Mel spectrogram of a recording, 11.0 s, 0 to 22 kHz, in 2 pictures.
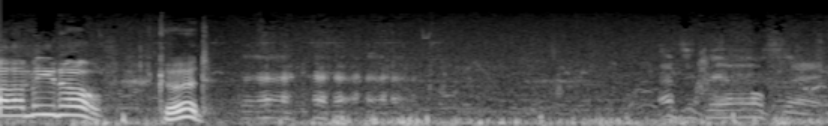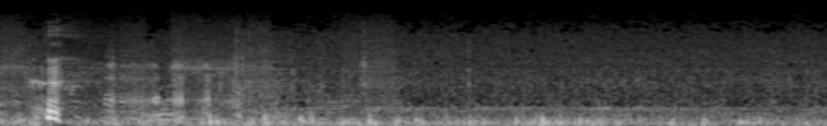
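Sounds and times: wind rumble on microphone: 0.0 - 11.0
person laughing: 1.6 - 2.8, 5.7 - 7.4.

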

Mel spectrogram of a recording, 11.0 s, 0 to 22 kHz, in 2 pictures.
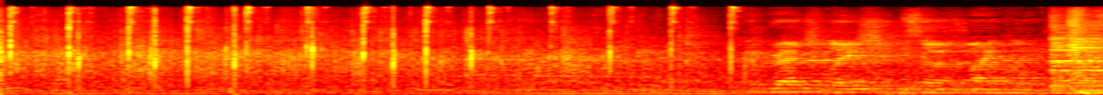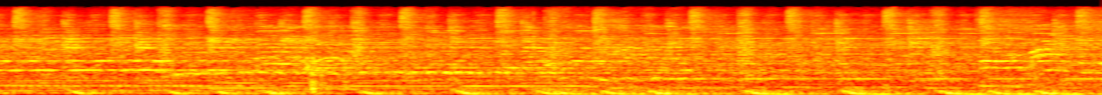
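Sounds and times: audience applauding: 0.0 - 3.7.

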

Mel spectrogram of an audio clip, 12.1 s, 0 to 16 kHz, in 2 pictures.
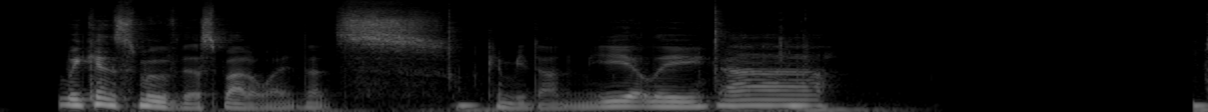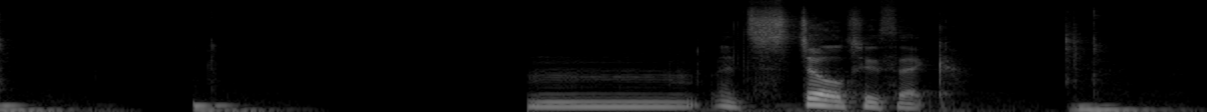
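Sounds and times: sharp clicks: 2.2 - 2.5, 11.4 - 11.7.

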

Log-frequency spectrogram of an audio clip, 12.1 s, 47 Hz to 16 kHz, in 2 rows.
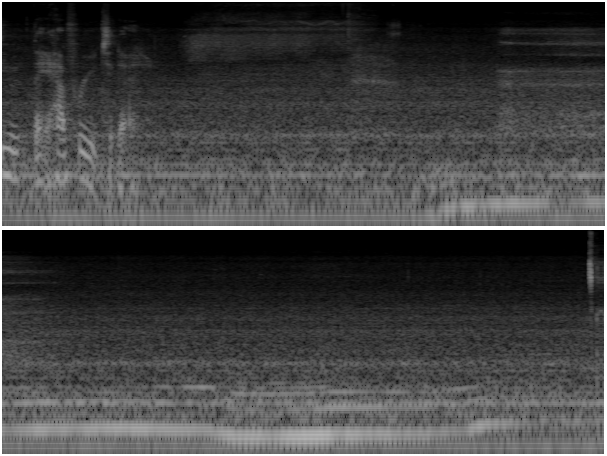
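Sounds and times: faint hum tones: 0.0 - 12.0.

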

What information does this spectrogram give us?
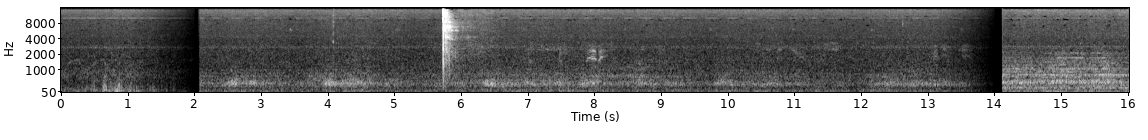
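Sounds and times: low outdoor background: 0.0 - 16.0
golf club striking ball: 5.7 - 6.3.

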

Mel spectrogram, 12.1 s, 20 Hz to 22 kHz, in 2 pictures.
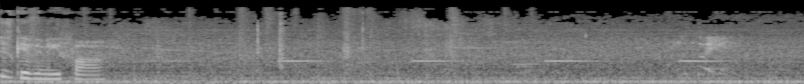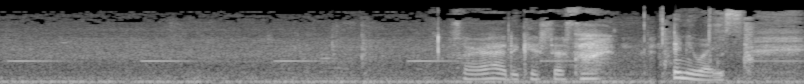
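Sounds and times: steady low hum: 0.0 - 12.0
electronic warning beep: 0.5 - 10.6.

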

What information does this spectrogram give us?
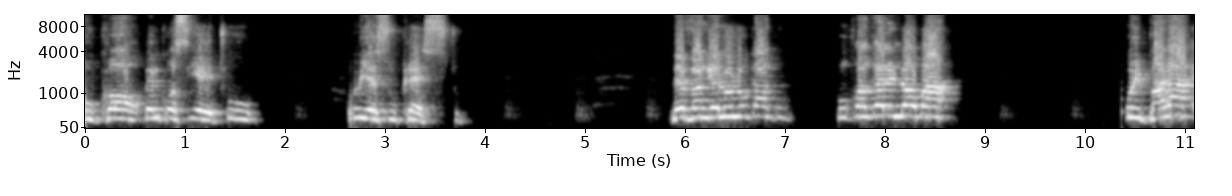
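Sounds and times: man preaching: 0.0 - 1.8, 2.6 - 3.8, 5.8 - 8.9, 10.4 - 11.0.

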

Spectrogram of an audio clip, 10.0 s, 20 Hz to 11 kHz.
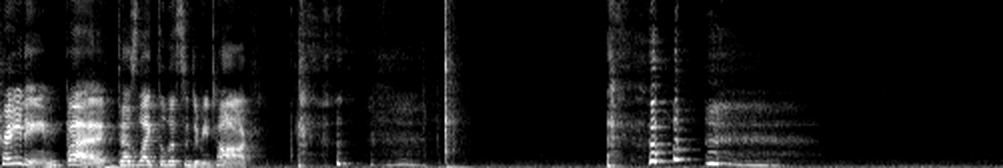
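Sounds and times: woman laughing into a sigh: 6.1 - 8.0.

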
